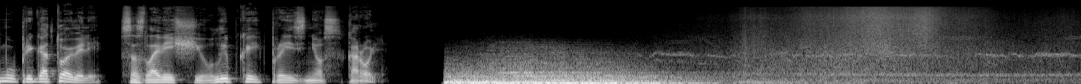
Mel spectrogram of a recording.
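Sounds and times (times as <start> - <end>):
speech: 0.0 - 3.9
wind howling around a sailing ship with paddle wheels: 4.5 - 10.8
water rushing around a sailing ship with paddle wheels: 7.3 - 10.2.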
